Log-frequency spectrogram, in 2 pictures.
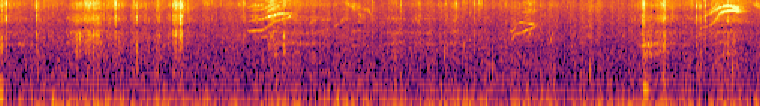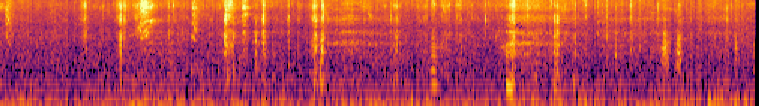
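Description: Faint paper crinkling and rustling, in short irregular crackles, as a corn silage sample is rolled up tightly in paper by hand to press the air out. A few short bird chirps sound now and then.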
